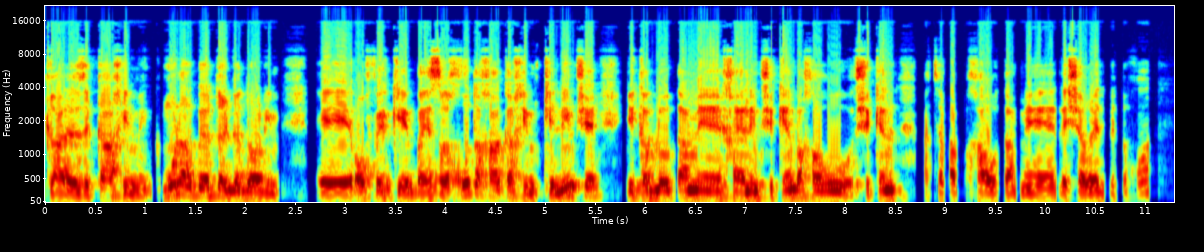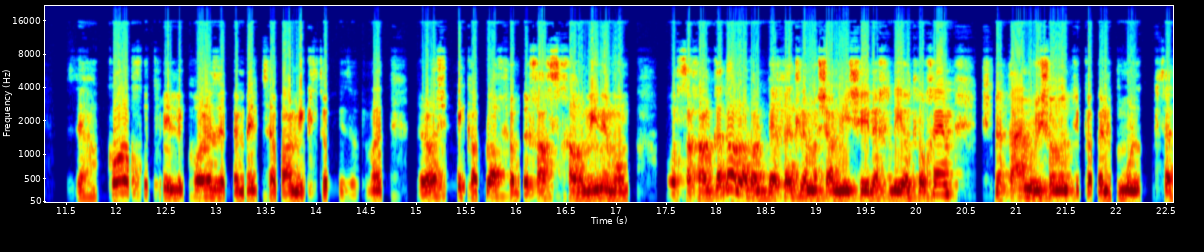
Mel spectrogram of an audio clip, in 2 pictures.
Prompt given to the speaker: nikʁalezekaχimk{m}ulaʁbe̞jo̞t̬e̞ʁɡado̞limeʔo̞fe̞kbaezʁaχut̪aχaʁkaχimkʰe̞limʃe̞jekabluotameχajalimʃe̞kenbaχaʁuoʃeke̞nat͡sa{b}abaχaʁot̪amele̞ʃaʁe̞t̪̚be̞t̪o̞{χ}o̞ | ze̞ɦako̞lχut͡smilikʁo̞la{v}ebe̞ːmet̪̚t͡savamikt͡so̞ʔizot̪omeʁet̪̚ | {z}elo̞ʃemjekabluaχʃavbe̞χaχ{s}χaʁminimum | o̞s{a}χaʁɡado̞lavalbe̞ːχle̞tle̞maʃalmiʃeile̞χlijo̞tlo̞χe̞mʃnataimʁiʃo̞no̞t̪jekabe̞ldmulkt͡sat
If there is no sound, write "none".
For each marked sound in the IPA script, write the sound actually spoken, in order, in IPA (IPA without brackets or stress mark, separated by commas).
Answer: m, v, χ, z, z, s, a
